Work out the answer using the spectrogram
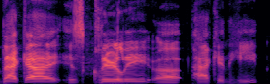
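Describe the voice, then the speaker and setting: A man co-hosting a casual card game podcast, joking and thinking out loud with plenty of fillers. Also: medium pitch, steady tone, a little slow, clean tone, no echo. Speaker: podcast co-host. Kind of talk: casual gaming chat.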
